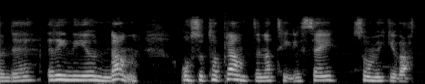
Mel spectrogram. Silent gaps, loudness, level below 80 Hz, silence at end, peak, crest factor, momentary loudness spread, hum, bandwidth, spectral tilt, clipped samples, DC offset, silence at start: none; -25 LUFS; -60 dBFS; 0.1 s; -10 dBFS; 14 dB; 9 LU; none; 10 kHz; -5.5 dB/octave; under 0.1%; under 0.1%; 0 s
